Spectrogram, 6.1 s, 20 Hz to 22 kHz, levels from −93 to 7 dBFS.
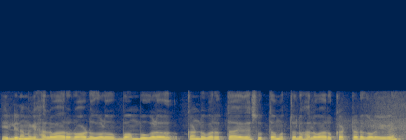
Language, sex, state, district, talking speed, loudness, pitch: Kannada, male, Karnataka, Bidar, 100 wpm, -15 LUFS, 140 Hz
